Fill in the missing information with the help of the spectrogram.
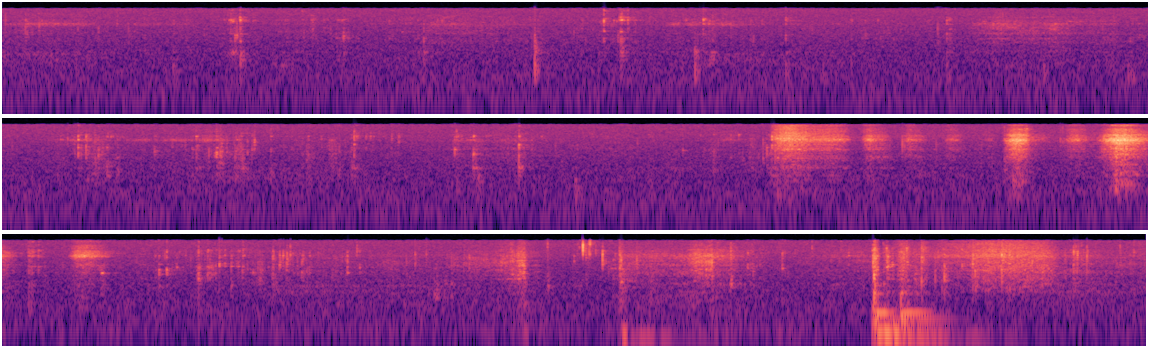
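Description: Close-up chewing and small mouth sounds of someone eating milk chocolate, with a few sharper crackles about ten seconds in. Near the end comes a loud bump and handling noise as the camera is moved.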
